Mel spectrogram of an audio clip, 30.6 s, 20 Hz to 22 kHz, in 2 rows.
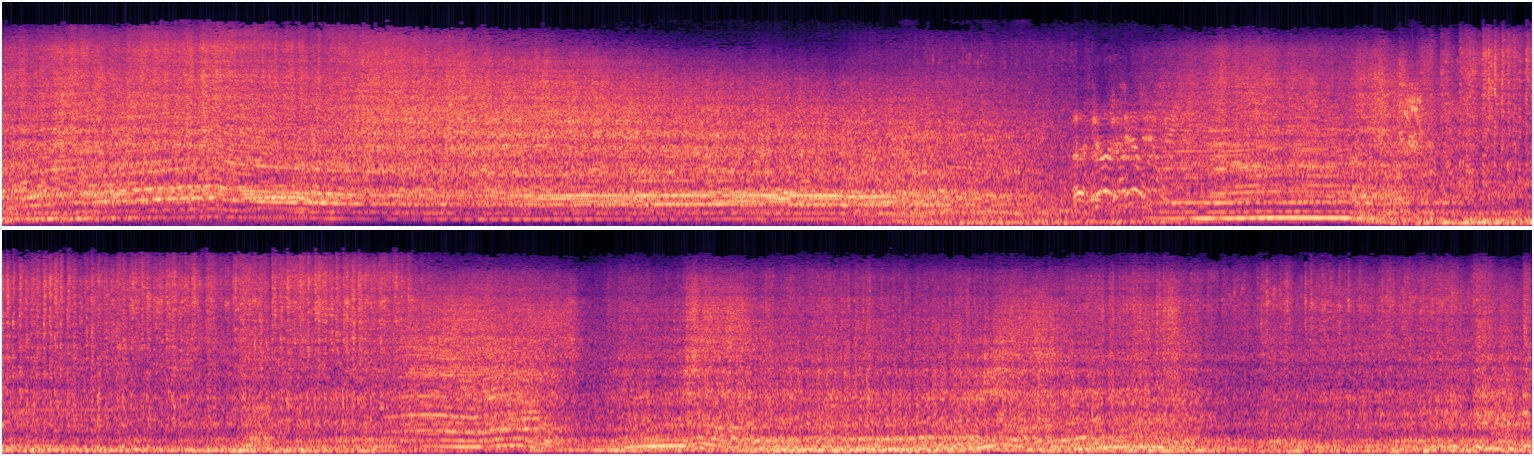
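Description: Drag-racing cars launching at full throttle: the engine notes climb over the first couple of seconds, then hold at high rpm as the cars run down the track. About 13 seconds in, the sound changes to a rougher, noisier engine roar with revving, from a drag car at the starting line.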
